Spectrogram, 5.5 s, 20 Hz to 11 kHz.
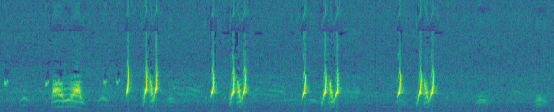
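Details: Quail from a 2007 recording meant for night: a few softer low notes at first, then crisp high chirps in paired and tripled bursts roughly every second, with a low background hum.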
